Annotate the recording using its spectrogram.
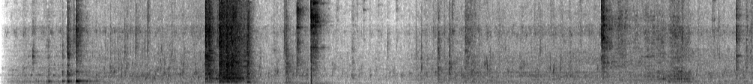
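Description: A metal lid knocked on and lifted off a kadai of paneer curry, then a spatula stirring and scraping through the gravy in the pan. Scattered knocks and clinks, with the loudest clatter, about half a second long, about three seconds in.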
